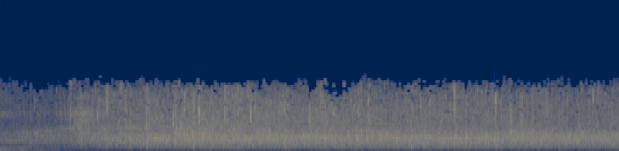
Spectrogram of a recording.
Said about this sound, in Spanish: Nos sentimos contentos y agradecidos con todos sus líderes. Fuerte aplauso para todos sus líderes.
